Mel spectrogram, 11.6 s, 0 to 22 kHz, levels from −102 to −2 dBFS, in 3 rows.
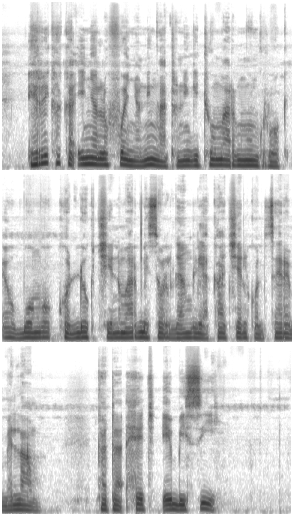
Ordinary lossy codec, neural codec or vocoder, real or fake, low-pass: none; vocoder, 44.1 kHz, 128 mel bands, Pupu-Vocoder; fake; none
